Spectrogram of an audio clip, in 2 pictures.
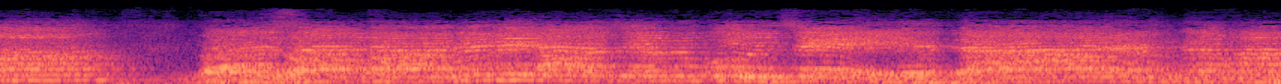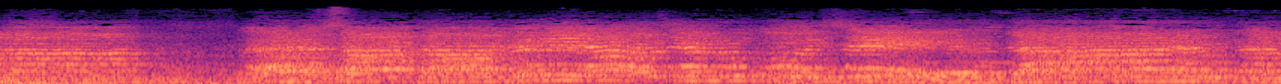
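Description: Church congregation singing a hymn together, unaccompanied, with a short break for breath about a second in before the singing resumes.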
